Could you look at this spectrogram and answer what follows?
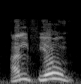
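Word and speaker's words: الفيوم: யூசுபின் நதி என்று பெயர் ஆயிரம் நாட்கள் என்று பொருள்படும் அல்பியோம் என்ற அரபுச் சொல் பேச்சு வழக்கில் உச்சரிக்கப்பட்டு அல்பயூம் என்று ஆகிவிட்டது இப்பொழுது நகர யூசுப் நதி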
